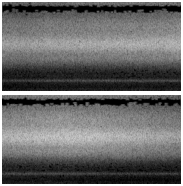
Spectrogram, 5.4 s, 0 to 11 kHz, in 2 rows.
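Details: Summer cicada chorus recorded in June 2021 in Rockville, Maryland, USA: an unbroken, piercing high-pitched drone that gradually swells toward the middle, over a faint, steady, lower hum.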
